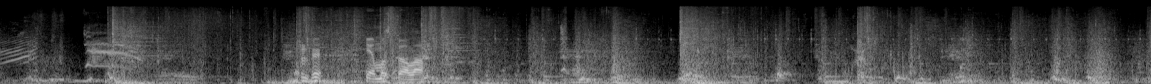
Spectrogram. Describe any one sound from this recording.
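A giant creature stomps and roars with deep rumbles.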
